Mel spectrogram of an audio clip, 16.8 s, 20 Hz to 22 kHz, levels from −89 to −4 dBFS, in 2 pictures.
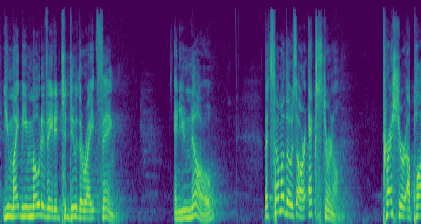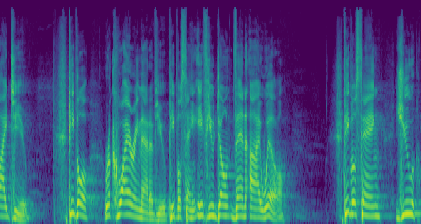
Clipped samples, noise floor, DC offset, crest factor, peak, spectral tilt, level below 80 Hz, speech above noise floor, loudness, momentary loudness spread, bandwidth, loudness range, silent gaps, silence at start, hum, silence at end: under 0.1%; -60 dBFS; under 0.1%; 20 dB; 0 dBFS; -5 dB/octave; -50 dBFS; 43 dB; -18 LUFS; 11 LU; 19 kHz; 3 LU; none; 0.05 s; none; 0 s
